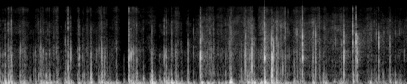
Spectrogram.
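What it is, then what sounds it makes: Plastic game controller. A purple hollow plastic gamepad is handled with both hands while fingertips tap and click rapidly across it. The result is a dense run of short, dry taps and clicks with a bassy, hollow thump, plus light crinkly rustling and a few brighter clicks.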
